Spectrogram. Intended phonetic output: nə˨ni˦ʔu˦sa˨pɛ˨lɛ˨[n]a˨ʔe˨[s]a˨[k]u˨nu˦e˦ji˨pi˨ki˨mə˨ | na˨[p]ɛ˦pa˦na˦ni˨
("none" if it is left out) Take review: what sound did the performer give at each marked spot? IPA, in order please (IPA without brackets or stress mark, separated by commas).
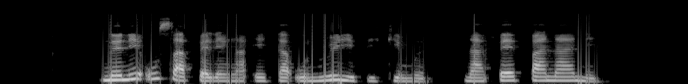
ŋ, t, ʔ, p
